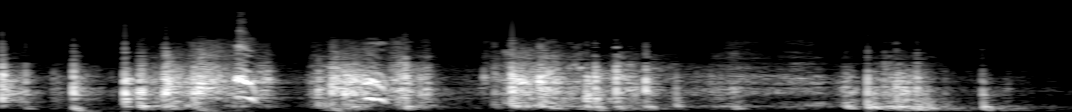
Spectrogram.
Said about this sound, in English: Open the door.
